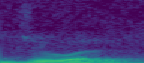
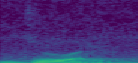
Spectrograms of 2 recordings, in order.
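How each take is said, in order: Both takes have the same delivery.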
